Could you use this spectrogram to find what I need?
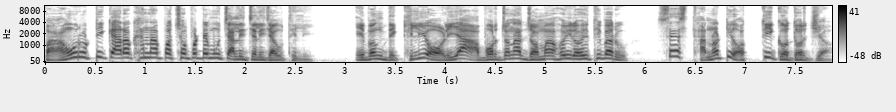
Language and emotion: Odia, disgusted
